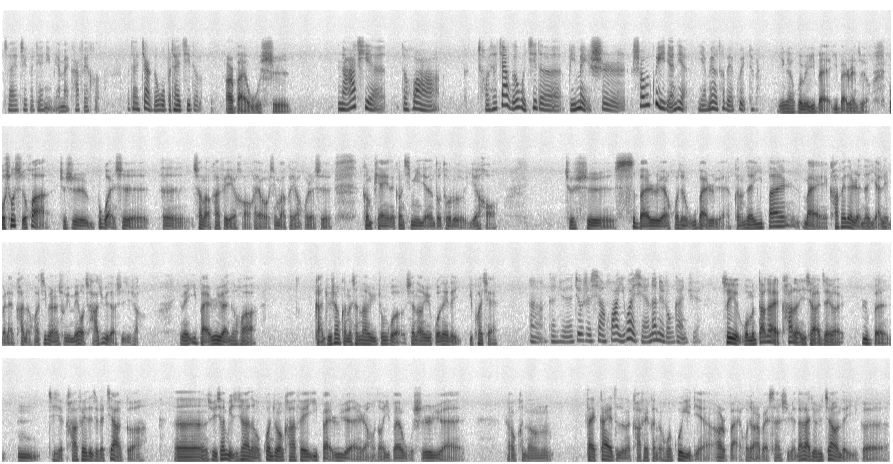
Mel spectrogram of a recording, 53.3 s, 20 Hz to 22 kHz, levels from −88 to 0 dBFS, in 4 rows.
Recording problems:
high frequencies cut off; noticeable; nothing above 5.5 kHz
hiss; faint; throughout; 25 dB below the speech

